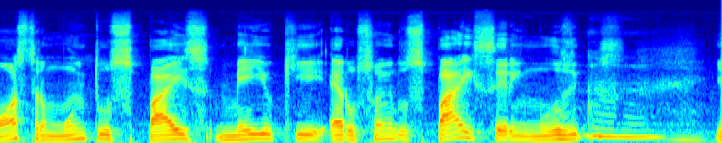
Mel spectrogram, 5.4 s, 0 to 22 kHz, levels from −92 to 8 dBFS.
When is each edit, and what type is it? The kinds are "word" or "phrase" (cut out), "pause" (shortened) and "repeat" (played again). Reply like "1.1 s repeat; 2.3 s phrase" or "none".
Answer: none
